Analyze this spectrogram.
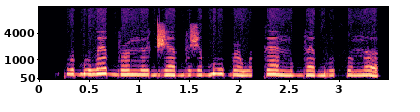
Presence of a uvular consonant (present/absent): absent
